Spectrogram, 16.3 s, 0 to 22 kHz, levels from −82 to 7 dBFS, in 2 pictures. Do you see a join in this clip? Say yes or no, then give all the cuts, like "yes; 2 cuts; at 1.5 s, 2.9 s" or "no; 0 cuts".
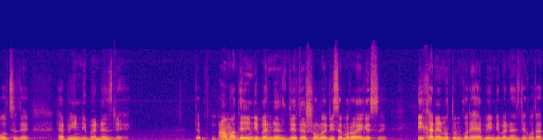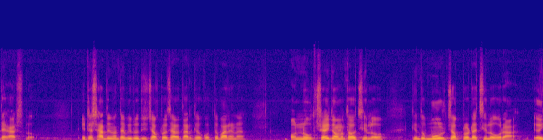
no; 0 cuts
